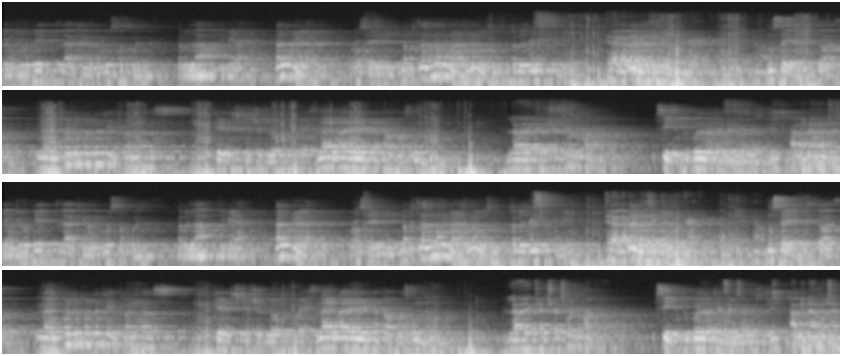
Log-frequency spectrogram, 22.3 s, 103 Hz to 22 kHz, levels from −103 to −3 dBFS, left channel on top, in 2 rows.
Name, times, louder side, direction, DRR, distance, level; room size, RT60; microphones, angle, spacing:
voice 1, 0.0-2.0 2.3-3.3 3.6-4.2 4.6-7.7 8.3-9.1 10.2-11.3 11.6-13.4 13.9-17.0 19.8-22.3, right 1 dB, 40° right, -2 dB, 1.9 m, -25 dB
voice 2, 4.7-5.1 7.0-7.2 8.0-9.3 9.6-10.2 17.8-19.1 20.5-21.1 21.4-22.3, equal, 75° right, -2 dB, 6.2 m, -27 dB
sound 1, 6.5-7.1 7.5-10.1 10.4-12.1 12.4-17.9, left 3 dB, 40° left, 0.7 m, -29 dB
29.0 x 28.0 x 4.5 m, 2.6 s
head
